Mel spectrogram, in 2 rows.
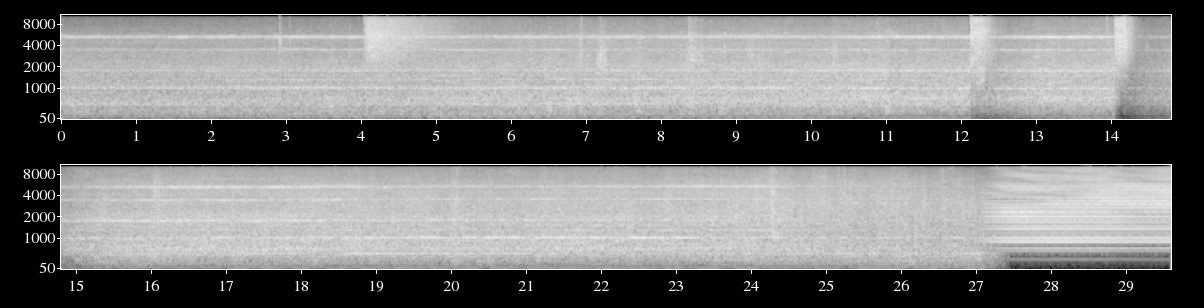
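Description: Diesel freight locomotives and rail cars rolling past close by: a steady, loud running noise with several steady high tones over it, broken by two abrupt cuts about 12 and 14 seconds in. About two seconds before the end, a locomotive horn sounds a steady chord of several notes.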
